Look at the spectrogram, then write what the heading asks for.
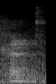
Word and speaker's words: can: it it is pronounced come and it sounds like a last syllable of bacon or Mexican the vowel in can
